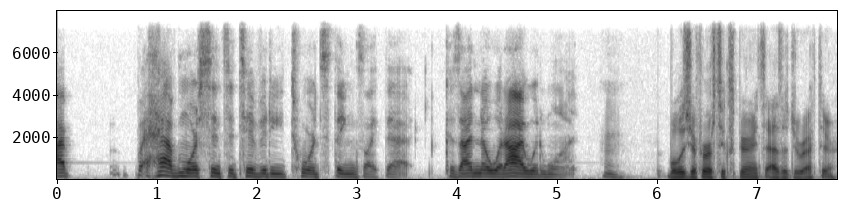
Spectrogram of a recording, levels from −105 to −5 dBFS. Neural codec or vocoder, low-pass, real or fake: none; 7.2 kHz; real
